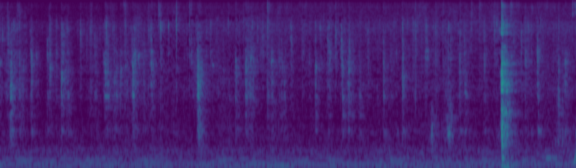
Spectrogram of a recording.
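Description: Hush puppy batter dropped into hot oil, a soft steady crackling sizzle with scattered pops and one sharp louder splash-like burst near the end, close and quiet with no talking.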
